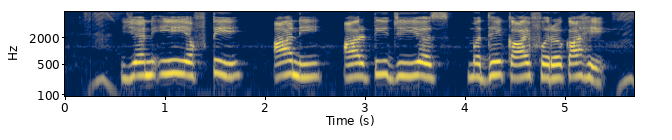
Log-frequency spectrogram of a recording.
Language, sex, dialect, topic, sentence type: Marathi, female, Standard Marathi, banking, question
